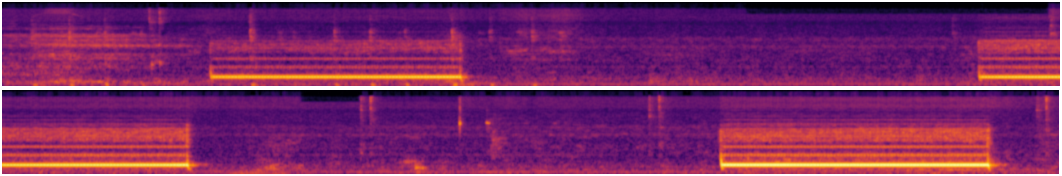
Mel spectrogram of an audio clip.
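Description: A phone number is keyed in three separate bursts of rapid DTMF tones on a telephone sales call, each lasting about two seconds and separated by quiet gaps with faint background hum.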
